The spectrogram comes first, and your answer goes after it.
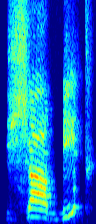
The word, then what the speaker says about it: j'habite: to do is say j'habite à and then your city's name. Okay, first things first. This is j'habite. Again, the H is silent, the E is silent.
